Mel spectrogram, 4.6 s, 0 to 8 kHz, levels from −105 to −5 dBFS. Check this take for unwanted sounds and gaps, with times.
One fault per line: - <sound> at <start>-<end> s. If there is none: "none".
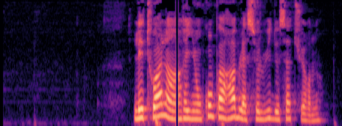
- dropout at 2.3-2.4 s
